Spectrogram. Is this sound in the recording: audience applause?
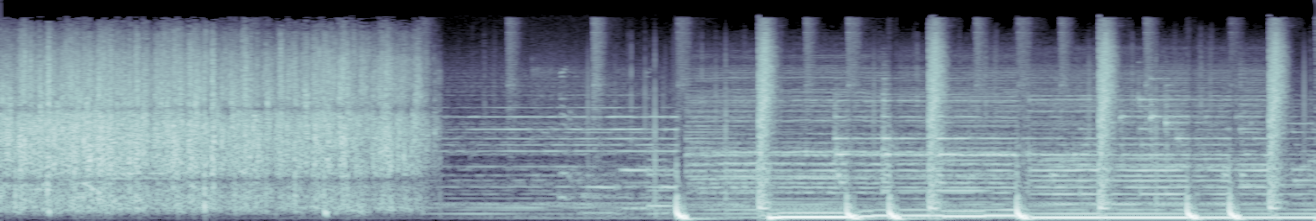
yes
